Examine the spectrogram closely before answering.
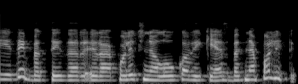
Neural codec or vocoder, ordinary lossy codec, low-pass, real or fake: codec, 16 kHz, 16 kbps, FreqCodec, larger model; Opus, 64 kbps; 7.2 kHz; fake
